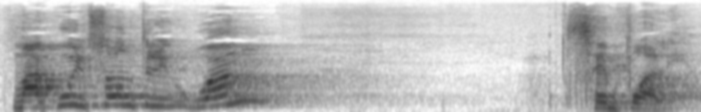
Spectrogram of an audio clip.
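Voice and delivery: "Macuil Sontli Juan Sempoale" slowed, "Juan" rising; slow model. Shown as a demonstration. Teacher shows students how the linker sounds. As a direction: join the parts with "Juan", slow and clear. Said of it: "el ligativo Juan".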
